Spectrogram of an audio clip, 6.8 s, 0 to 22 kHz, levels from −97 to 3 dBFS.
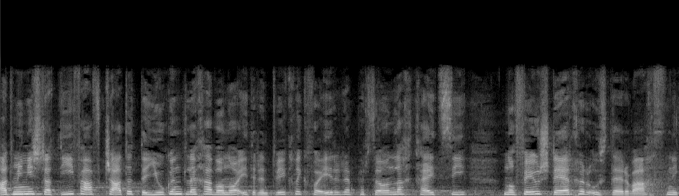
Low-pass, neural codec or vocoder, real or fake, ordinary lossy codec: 14.4 kHz; vocoder, 48 kHz, 128 mel bands, Vocos; fake; AAC, 64 kbps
